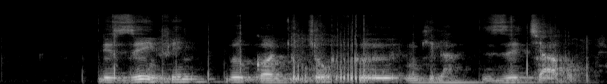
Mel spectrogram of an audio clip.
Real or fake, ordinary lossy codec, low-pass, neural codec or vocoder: fake; AAC, 48 kbps; 10.8 kHz; autoencoder, 48 kHz, 128 numbers a frame, DAC-VAE, trained on Japanese speech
